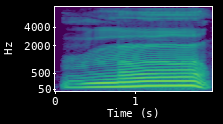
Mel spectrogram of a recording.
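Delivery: loud, long mooing call; toy cow moo. Retold or imitated. Teller imitating the cow can in the meeting, loud moo. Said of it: "it went".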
